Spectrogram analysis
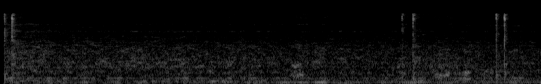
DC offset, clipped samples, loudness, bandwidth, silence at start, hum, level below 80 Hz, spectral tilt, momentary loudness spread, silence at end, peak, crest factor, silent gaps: under 0.1%; under 0.1%; -45 LUFS; 11.5 kHz; 0.05 s; none; -62 dBFS; -2.5 dB/octave; 13 LU; 0 s; -14 dBFS; 34 dB; none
